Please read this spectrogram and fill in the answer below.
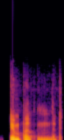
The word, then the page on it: impotent: American English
